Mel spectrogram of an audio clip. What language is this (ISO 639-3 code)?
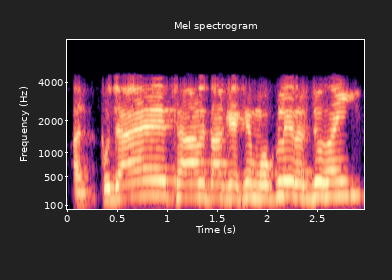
snd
